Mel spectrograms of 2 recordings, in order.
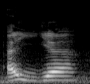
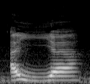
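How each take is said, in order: Both takes have the same delivery.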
